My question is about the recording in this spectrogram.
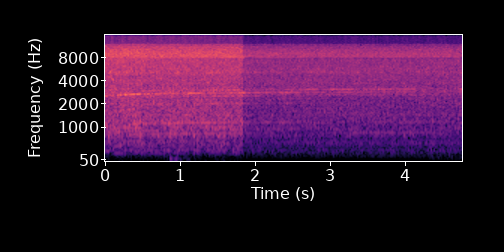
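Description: Electric stand mixer running at speed, its whisk beating egg whites for meringue: a steady motor whine over a whirring hiss. It drops noticeably in level about two seconds in, then runs on steadily.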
